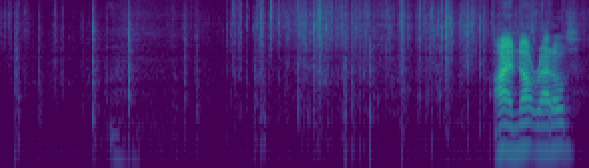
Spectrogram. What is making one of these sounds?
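Plastic wrapping crinkles as it is torn open.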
